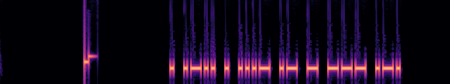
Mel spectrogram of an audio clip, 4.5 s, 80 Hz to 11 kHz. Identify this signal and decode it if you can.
Morse code, heard as a keyed tone, about 34 wpm, 700 Hz. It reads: ELEVATOR
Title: Sentences from Top 1600 Words - New Word Drill - 35wpm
